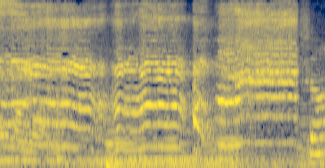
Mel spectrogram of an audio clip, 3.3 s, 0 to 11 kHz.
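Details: Loud, strong, sustained crying of a newborn boy after vaginal birth, 51 cm long, being dressed by a nurse: clear high-pitched voice with brief catches for breath; vigorous normal cry.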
